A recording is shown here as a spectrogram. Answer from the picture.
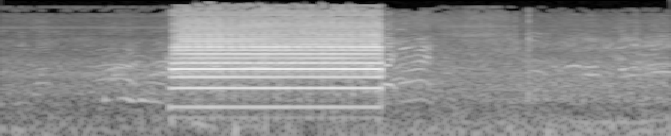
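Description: A single loud, steady horn blast, held at one pitch for about a second and a half and starting about a second in.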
